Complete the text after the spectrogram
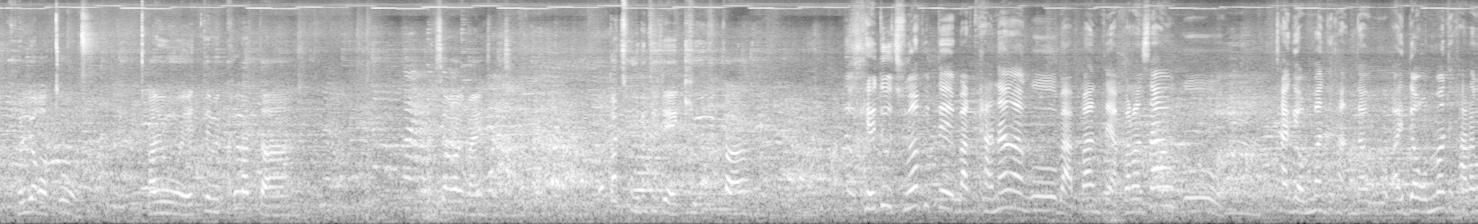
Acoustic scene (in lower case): crowded indoor space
